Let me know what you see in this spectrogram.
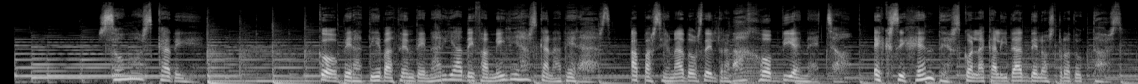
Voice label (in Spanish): Spanish SPOT Anuncio voz elegante tv y youtube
